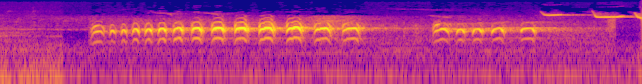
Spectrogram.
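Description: A songbird sings in a forest, a rapid run of repeated buzzy notes, a brief pause, then a shorter second phrase ending in a thin, high whistle.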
